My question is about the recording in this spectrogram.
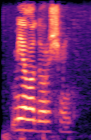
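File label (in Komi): "меладорсянь", Komi-Zyrian, female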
